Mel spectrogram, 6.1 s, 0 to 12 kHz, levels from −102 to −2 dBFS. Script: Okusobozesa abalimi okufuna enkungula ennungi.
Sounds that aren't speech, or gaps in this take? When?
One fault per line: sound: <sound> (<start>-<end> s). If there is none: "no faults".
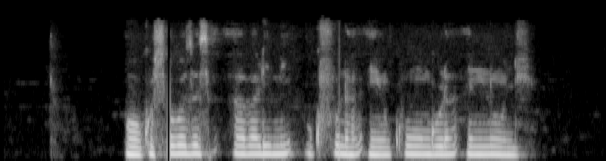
sound: dropout (1.7-1.7 s)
